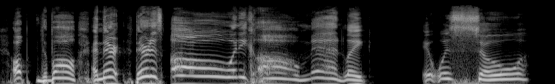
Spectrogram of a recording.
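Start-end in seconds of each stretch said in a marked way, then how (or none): 0.1-3.4 put-on, mimicked man's scream, pitched higher. Retelling how a sports fan in the car screamed at the radio game: imitating a man screaming at the radio. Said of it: "he would scream like my mom at, like, at the radio".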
